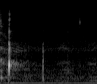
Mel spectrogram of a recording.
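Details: Infant girl with hiccups: a sharp, abrupt hiccup followed by a softer second one a moment later, in a quiet room; infant hiccups.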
